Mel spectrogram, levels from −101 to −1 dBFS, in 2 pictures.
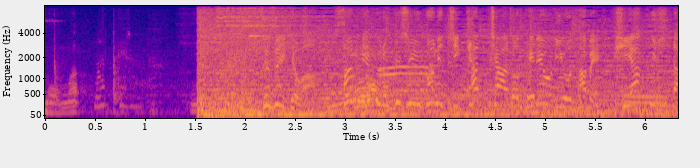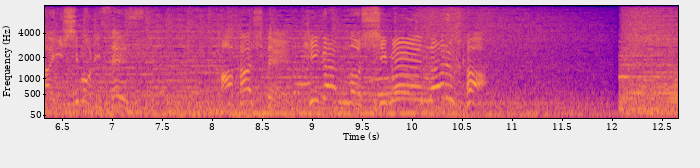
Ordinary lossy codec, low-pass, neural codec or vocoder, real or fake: none; none; none; real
